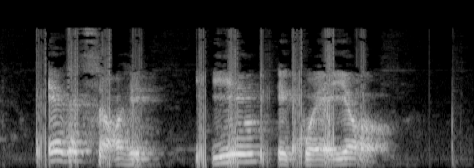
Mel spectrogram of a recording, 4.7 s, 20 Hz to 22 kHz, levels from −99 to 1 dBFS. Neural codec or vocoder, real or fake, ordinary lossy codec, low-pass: none; real; MP3, 48 kbps; 10.8 kHz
